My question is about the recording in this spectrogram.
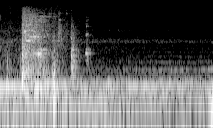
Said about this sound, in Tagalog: Basag po ang salamin ng bintana ng apartment ko. Nakita ko ang bato na may nakabalot na papel.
